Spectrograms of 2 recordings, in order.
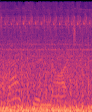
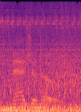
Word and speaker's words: Maginot: Magdinot. Welcome to the show. Thanks, Amy. However, you have mispronounced my name. It's Madge, which rhymes with badge, as in duh, and no as in more than you. Maginot.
